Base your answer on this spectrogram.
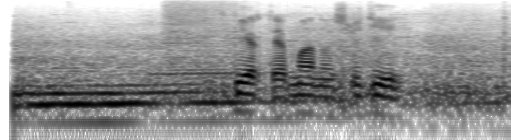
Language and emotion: Russian, neutral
